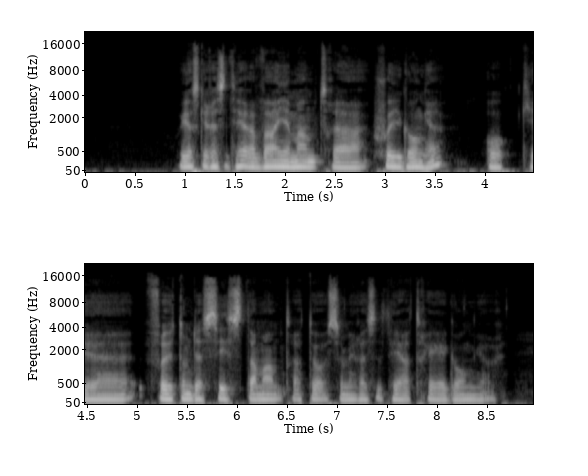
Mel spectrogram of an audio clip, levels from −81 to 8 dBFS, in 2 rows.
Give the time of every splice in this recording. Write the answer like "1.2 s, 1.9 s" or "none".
3.9 s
